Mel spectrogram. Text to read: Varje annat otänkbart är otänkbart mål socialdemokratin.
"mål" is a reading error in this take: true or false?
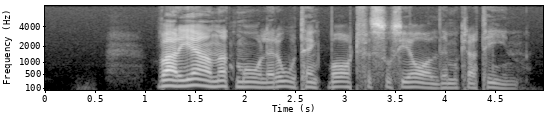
true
